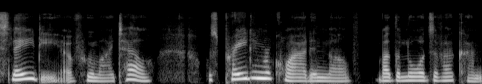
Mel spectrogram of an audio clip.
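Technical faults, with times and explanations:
1.83–1.90 s, short stall from a late packet: A packet arrived late, the jitter buffer ran dry, and the receiver held the last sound for about 41 ms until the packet came, then resumed from the same point. Nothing is lost, but playback now runs about 41 ms later than before. That one held moment sounds stretched, with a faint buzz or dip where the repeated material sits in place of fresh audio.
2.04–2.08 s and 2.08–2.11 s, short concealed packet loss: Two consecutive 20 ms chunks of the speech never reached the decoder in time. The receiver filled each gap by extending the preceding sound, about 22 ms of synthetic fill for the first and 16 ms for the second, then blended back into the real signal. Coming back to back, they make a brief smeared wobble just after the stall, and any short consonant there may drop out.
2.32–3.67 s, call bitrate drop: The call's bandwidth estimate fell, and the encoder was told to cut its rate from 32 kbps to 14 kbps. 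It stayed at that lowest rate for about 1.28 s before recovering. With less than half the bits, the speech is coded much more coarsely across this stretch, so it turns rougher and more watery, then regains its detail once the rate climbs back.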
